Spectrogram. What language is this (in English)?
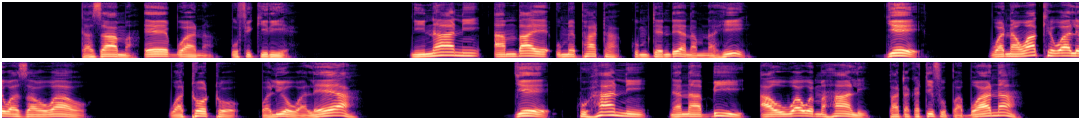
Swahili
